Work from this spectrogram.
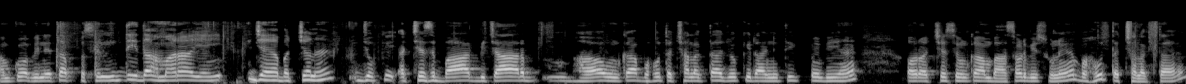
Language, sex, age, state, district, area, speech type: Hindi, male, 30-45, Uttar Pradesh, Ghazipur, rural, spontaneous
